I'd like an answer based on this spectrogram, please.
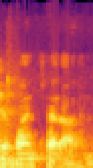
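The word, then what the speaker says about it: Čvančara: Chevanchera. That's how you pronounce it, Chevanchera.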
